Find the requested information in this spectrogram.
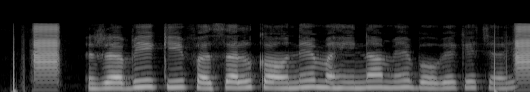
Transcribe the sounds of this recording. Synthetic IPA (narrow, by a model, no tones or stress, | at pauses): ɾɐbikifɐsəlkɔːʊnemɐɦiːnamẽbʱoːʋeket͡ʃaːɦi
